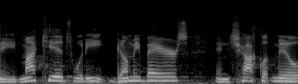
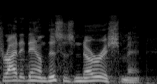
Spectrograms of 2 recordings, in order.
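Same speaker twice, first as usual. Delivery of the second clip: ordinary talk, nothing marked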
